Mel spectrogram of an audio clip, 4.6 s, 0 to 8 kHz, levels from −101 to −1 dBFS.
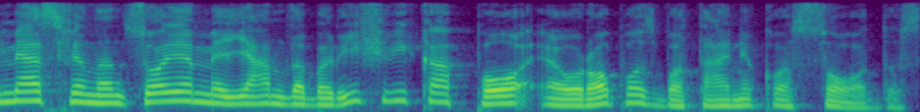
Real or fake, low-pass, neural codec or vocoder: fake; 7.2 kHz; codec, 16 kHz, 8 kbps, FunCodec, trained on Chinese and English, 25 frames a second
